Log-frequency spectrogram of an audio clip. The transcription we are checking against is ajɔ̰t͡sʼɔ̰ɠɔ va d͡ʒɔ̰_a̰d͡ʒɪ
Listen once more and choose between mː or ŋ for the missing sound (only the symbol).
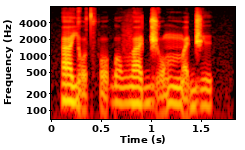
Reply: mː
